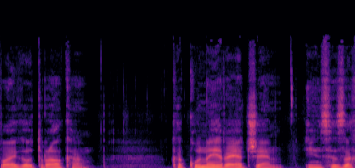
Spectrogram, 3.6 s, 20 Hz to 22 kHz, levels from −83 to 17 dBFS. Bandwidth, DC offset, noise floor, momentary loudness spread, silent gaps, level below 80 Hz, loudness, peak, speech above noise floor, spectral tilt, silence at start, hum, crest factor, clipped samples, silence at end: 17.5 kHz; under 0.1%; -51 dBFS; 14 LU; none; -54 dBFS; -21 LUFS; -4 dBFS; 31 dB; -5 dB/octave; 0 s; none; 16 dB; under 0.1%; 0 s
